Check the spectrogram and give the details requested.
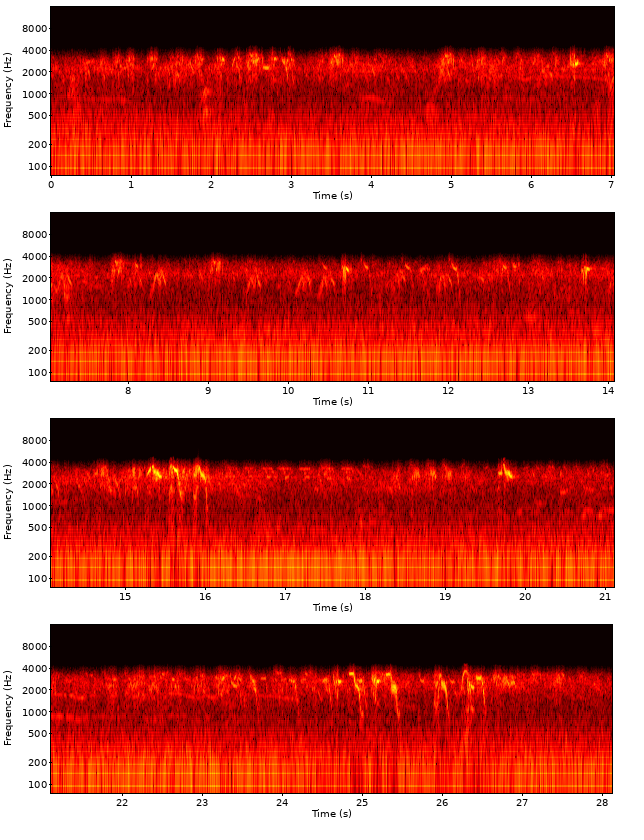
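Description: Many birds calling in short, sharp chirps and squawks, some in quick clusters, over a steady low hum.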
